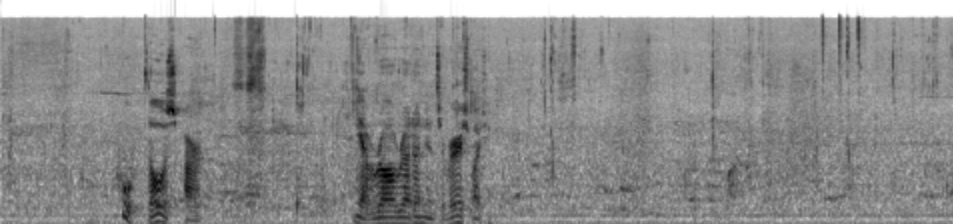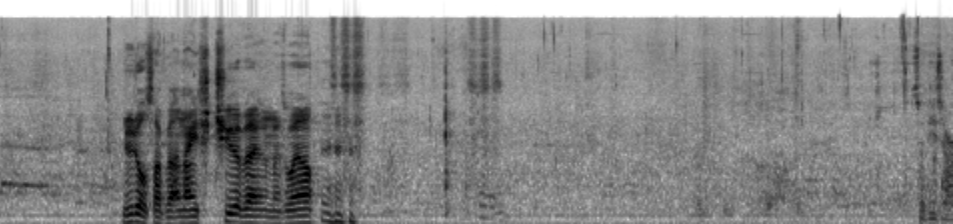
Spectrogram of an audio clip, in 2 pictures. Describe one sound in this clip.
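An older man slurps noodles loudly, close by.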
